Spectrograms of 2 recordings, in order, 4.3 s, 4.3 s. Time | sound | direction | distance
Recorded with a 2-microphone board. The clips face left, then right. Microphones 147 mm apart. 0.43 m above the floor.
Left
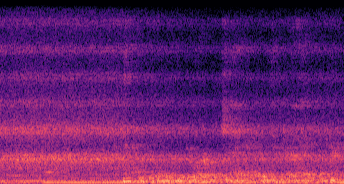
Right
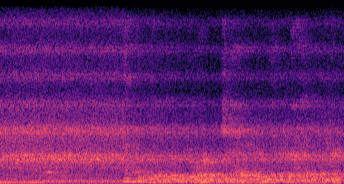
1.5 | a man speaking | 25° left (ahead or behind) | 4 m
